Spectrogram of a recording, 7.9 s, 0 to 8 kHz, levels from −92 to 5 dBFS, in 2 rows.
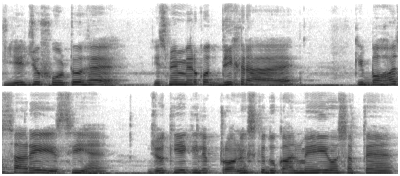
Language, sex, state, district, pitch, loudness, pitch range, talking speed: Hindi, male, Gujarat, Valsad, 180 Hz, -15 LUFS, 155-195 Hz, 180 wpm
